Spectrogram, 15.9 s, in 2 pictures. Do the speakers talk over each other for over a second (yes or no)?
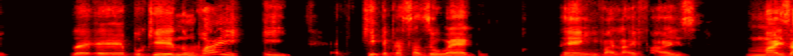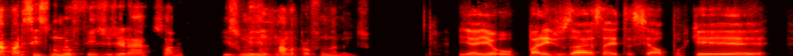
no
